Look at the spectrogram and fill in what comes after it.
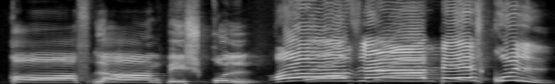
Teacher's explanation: قاف کی ادائیگی ہوتی ہے زبان کی جڑ اور تالو کے نرم حصے سے قاف ادا ہوتا ہے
